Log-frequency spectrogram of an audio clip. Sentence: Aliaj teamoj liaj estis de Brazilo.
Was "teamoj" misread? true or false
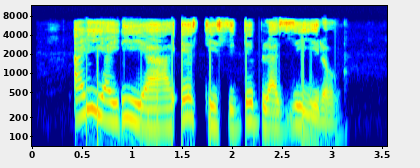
true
